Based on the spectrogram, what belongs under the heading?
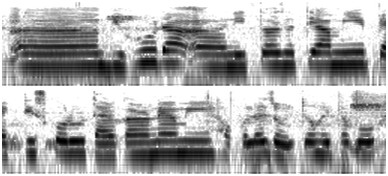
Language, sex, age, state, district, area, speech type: Assamese, female, 18-30, Assam, Kamrup Metropolitan, rural, spontaneous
